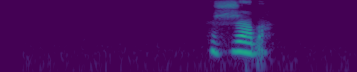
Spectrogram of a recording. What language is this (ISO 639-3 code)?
rus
